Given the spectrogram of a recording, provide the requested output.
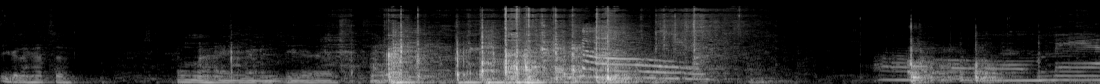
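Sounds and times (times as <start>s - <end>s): ice cracking and clattering: 4.8s - 7.6s.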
